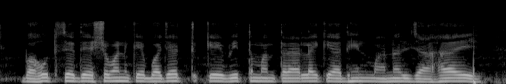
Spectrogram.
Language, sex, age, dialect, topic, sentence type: Magahi, male, 25-30, Western, banking, statement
